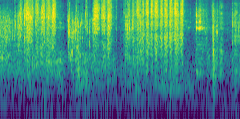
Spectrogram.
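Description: A stiff brush scrubs a lobster's shell under splashing water.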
